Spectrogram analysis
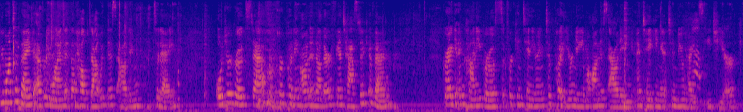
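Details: Adult woman speaking; normal speech.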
